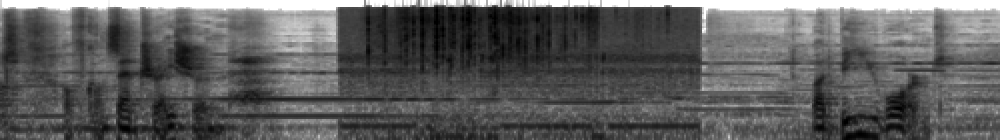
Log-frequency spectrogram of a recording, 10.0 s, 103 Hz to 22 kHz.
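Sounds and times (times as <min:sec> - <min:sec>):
low music drone: 0:02.1 - 0:08.0
electric crackling: 0:03.4 - 0:07.0.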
